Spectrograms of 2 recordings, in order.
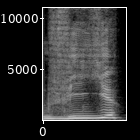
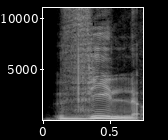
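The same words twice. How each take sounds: First: The word is said with a y sound. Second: The word is said without a y sound. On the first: The speaker calls it wrong. "not ville" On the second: The speaker calls it right. "you do not make the sound y for ville"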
